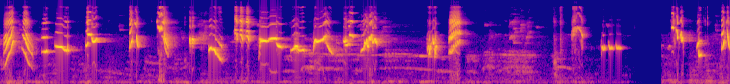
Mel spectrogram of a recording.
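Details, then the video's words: White-rumped shama, local type, singing a lively sequence of squeaky chirps, sweeping whistles and chattering notes, thinning out toward the end before a final burst. "KACER LOKAL GACOR SUARA UNIK COCOK UNTUK MASTERAN HARIAN!"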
